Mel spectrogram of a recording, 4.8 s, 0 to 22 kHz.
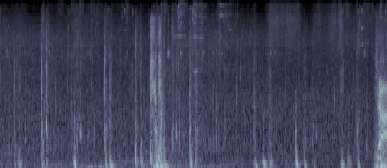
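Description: A black horse's hooves clip-clop at a steady walking pace in Kingdom Come Deliverance 2, close and fairly quiet, with a few louder, heavier steps.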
